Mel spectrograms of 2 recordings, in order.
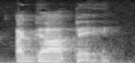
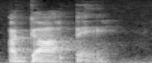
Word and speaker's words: agape: Charity in verse 4 is the Greek word agape. That's agape. A-G-A-P, long E.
